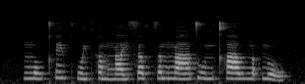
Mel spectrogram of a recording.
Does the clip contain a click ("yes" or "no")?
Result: no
